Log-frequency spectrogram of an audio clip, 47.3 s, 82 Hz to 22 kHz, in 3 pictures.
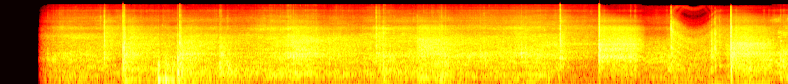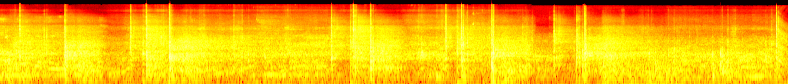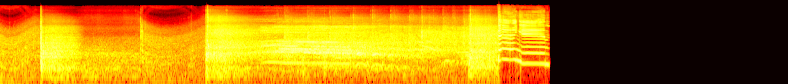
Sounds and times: Skateboard: 0.8s - 41.5s.

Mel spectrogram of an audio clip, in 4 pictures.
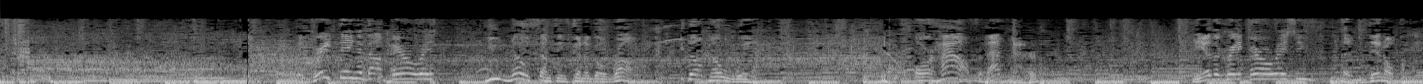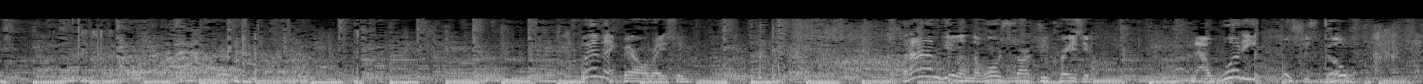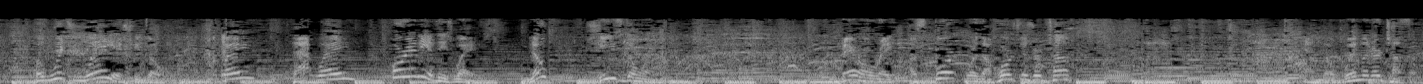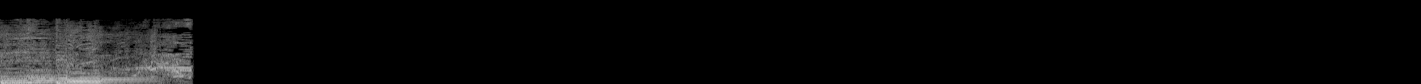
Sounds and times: Music: 0.0s - 44.7s
Speech: 3.0s - 7.6s, 9.1s - 10.4s, 11.9s - 14.0s, 20.0s - 21.2s, 23.2s - 25.2s, 26.1s - 27.8s, 28.8s - 35.1s, 36.8s - 39.2s, 41.5s - 42.6s.

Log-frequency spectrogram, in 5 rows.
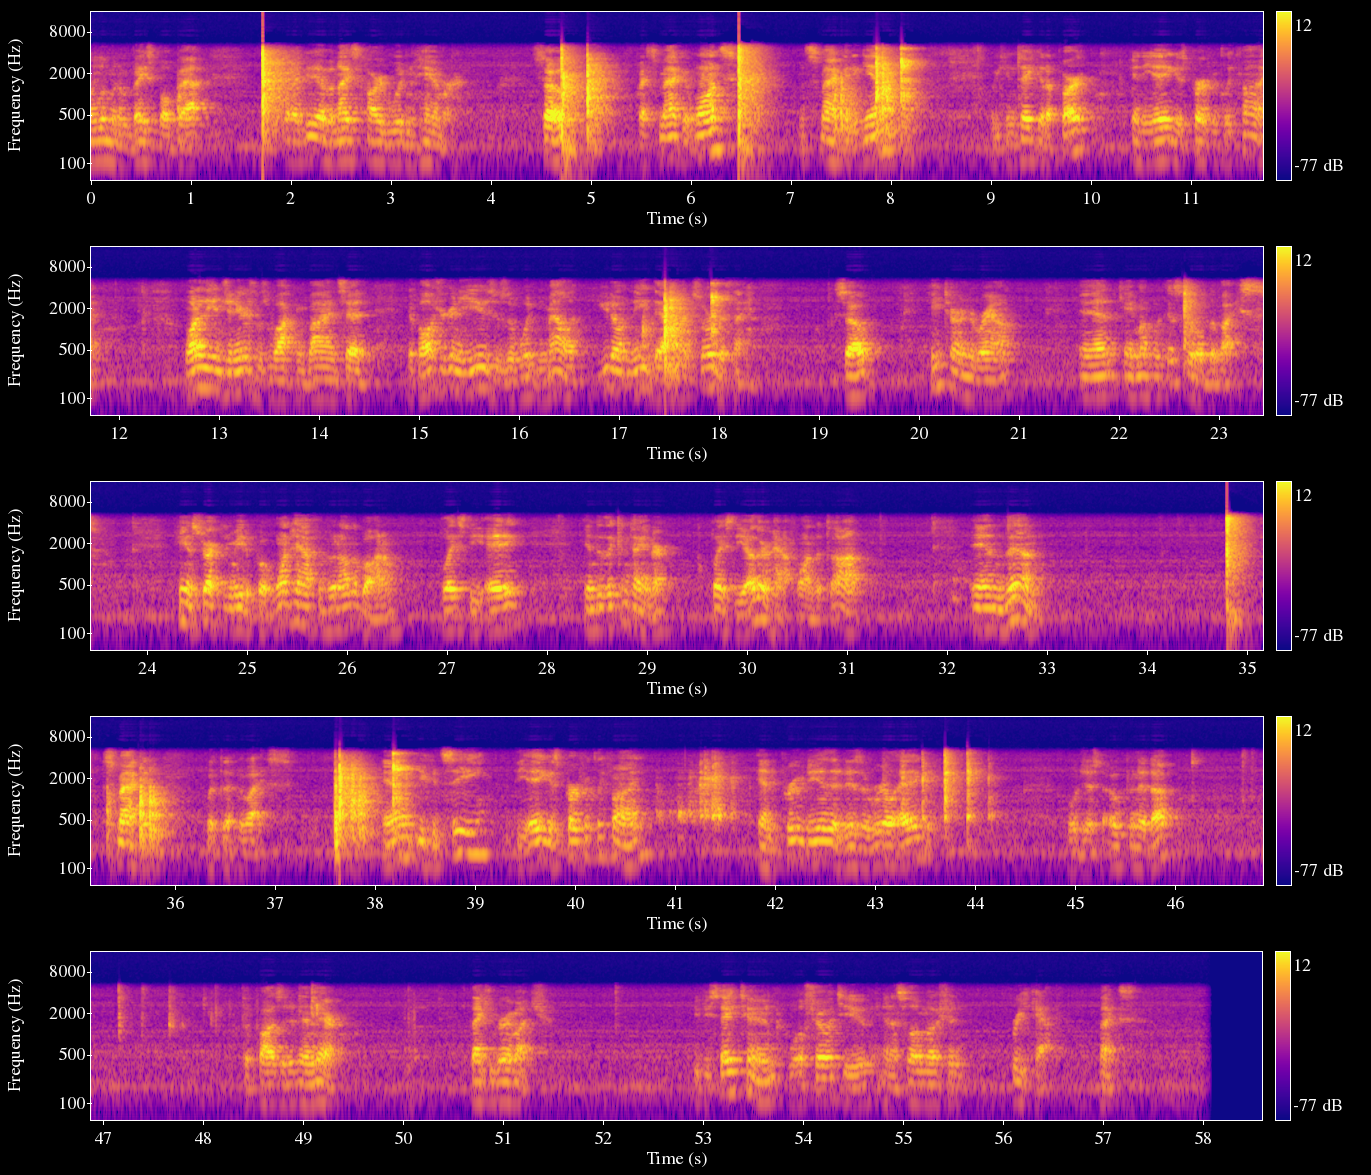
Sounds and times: Speech: 0.0s - 1.2s, 2.0s - 3.8s, 4.5s - 8.1s, 9.0s - 11.9s, 12.7s - 18.4s, 19.2s - 21.0s, 21.6s - 23.6s, 24.3s - 27.8s, 28.4s - 31.3s, 32.2s - 33.1s, 35.3s - 37.3s, 38.1s - 40.8s, 41.8s - 43.7s, 45.0s - 46.2s, 48.4s - 49.5s, 50.7s - 51.6s, 52.9s - 57.5s.

